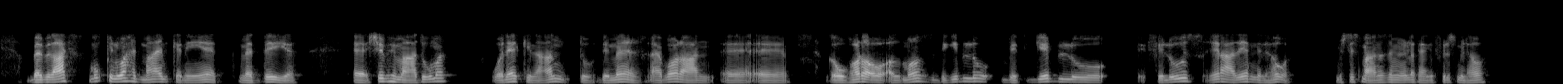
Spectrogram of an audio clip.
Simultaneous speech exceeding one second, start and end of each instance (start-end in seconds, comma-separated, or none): none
